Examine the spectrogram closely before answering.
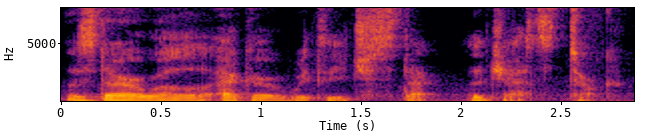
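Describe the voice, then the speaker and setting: A narrator with a husky, creaky voice reading a scripted story aloud. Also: medium pitch, fairly even intonation, a little slow, darkish tone.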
